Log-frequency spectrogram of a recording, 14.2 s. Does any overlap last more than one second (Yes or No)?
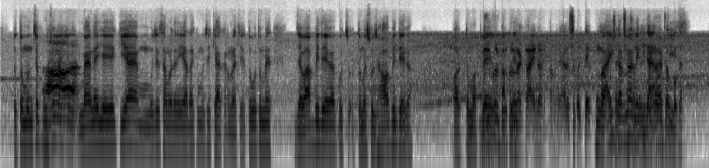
Yes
